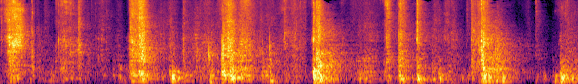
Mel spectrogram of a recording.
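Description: A sealed cardboard shipping box being torn open by hand: several short rips and scrapes of tape and cardboard as the flaps are pulled apart.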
